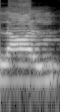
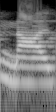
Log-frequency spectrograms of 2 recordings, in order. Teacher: এই উপভাষার মধ্যে যেগুলো ও আছে, ও ধ্বনি রয়েছে, স্বরধ্বনি, ও ধ্বনিটা হস্যু ধ্বনিতে রূপান্তরিত হয়ে যাচ্ছে এবং ল ধ্বনিটা কিন্তু নয়ে পরিণত হয়ে যাচ্ছে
